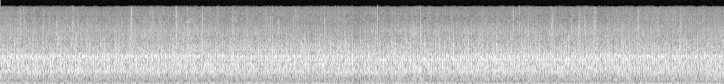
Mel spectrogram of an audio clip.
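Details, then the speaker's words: Diesel in Finnegan's ramp truck idling: a rough idle with a light, uneven tick about twice a second; a weak injector on that bank was suspected, later thought to be air in the fuel as it faded. "we had a injector that was sounding kind of weird at least that's what aaron diagnosed that ticking as um as it came off of idle any kind of rev that would go away so he said it sounds like a weak injector"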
